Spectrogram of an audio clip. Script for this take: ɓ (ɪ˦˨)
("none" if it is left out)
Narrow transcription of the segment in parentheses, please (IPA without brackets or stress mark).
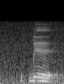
ɪ˦˨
